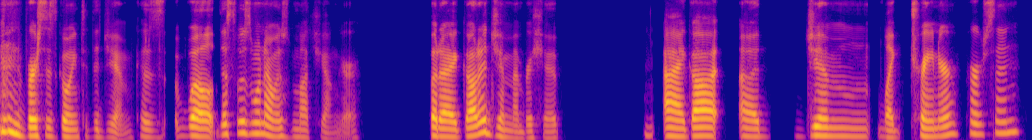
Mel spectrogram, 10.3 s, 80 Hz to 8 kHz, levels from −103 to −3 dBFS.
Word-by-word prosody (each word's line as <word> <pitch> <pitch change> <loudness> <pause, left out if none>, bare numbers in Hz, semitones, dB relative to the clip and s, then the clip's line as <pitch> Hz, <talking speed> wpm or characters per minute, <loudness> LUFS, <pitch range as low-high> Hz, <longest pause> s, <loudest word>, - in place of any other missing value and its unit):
versus 175 - +3
going 155 0 -2
to - - -27
the 155 -1 -15
gym 140 -5 -13
'cause 150 -3 -11
well, 170 -2 +4
this 210 +2 -6
was 235 -1 -2
when 225 -2 -2
I 190 - +2
was 165 -2 -8
much 150 -3 -14
younger. 120 -3 -20 0.7
But 185 -2 +4
I 160 -1 +5
got 175 +6 +3
a 250 - +4
gym 175 -8 -8
membership. 135 0 -14 0.9
M 185 - -21
I 170 -1 +4
got 175 +1 +5 0.2
a 165 -2 -3 0.4
gym, 170 -2 -2
like, 145 -4 -6
trainer 180 +4 -1
person 230 +3 -7
170 Hz, 165 wpm, -22 LUFS, 155-185 Hz, 0.9 s, I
